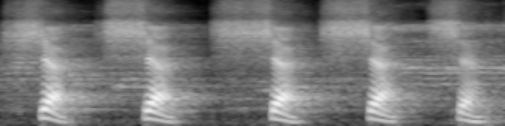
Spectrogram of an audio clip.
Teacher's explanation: Jadi lidah bagian atas dan hampir menyentuh langit-langit atas. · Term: huruf sya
